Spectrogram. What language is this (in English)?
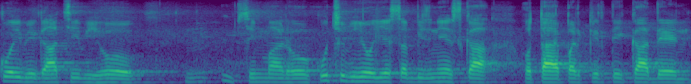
Hindi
